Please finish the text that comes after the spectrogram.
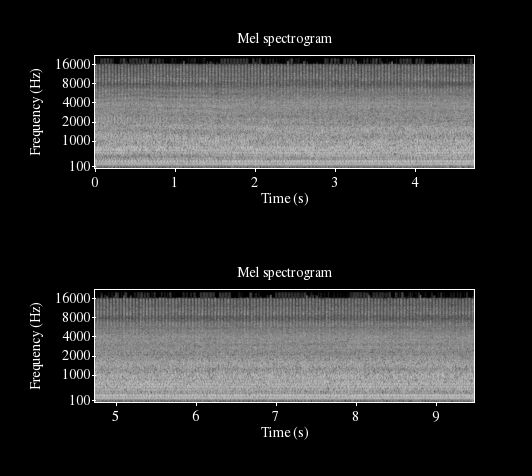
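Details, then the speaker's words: Bolens push mower, Briggs & Stratton Classic engine after repairs including carb kit, just washed: steady even buzz at constant speed, no misses; runs great, owner hopes no water on the plug. "y'all heard it run just a second ago it runs great hopefully it don't have water on the plug but we'll see"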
